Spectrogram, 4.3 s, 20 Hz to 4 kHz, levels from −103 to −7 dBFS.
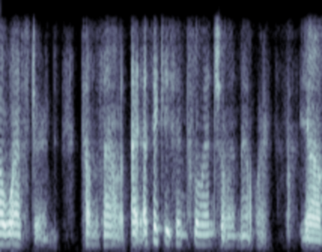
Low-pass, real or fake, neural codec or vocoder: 3.6 kHz; fake; codec, 16 kHz, 4.8 kbps, FACodec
